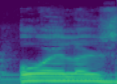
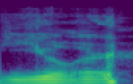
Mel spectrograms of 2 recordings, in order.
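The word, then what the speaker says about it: Euler: Terry flowers for for pronouncing Oiler correctly. Like most people that like didn't actually like take a math class, we'll try to call it like Uler.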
